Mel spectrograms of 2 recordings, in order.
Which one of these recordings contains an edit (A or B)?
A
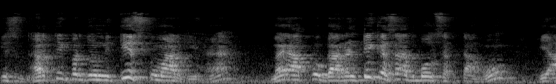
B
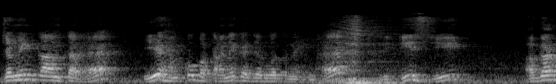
B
